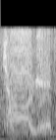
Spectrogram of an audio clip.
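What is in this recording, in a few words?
"target" male soldier; hl1; Source engine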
